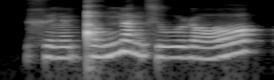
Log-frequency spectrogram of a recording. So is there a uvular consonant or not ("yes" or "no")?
no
